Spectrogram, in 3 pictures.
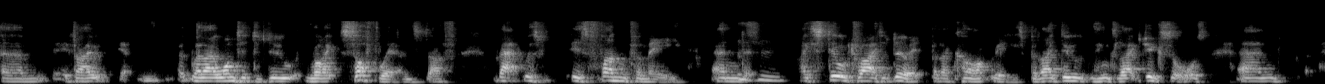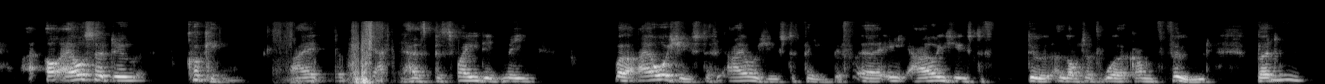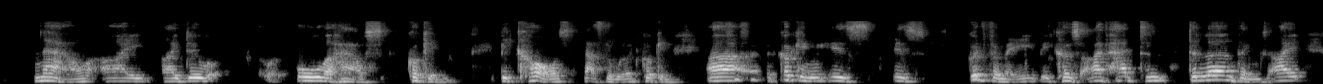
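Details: Man with aphasia after two strokes: trouble naming things and starting conversations, and numbers come out back to front.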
